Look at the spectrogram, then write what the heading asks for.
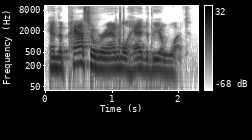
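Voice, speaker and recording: A man's voice: on the high side, expressive, fast, a bit bright. A man leading a conversational Bible study in a folksy, informal way, often putting leading questions to his partner. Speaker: host of a Bible study discussion.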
